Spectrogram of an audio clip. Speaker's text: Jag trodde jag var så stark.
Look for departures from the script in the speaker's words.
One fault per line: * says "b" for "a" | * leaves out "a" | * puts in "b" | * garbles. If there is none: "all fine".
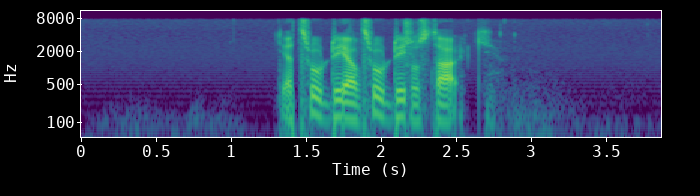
* says "trodde" for "var"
